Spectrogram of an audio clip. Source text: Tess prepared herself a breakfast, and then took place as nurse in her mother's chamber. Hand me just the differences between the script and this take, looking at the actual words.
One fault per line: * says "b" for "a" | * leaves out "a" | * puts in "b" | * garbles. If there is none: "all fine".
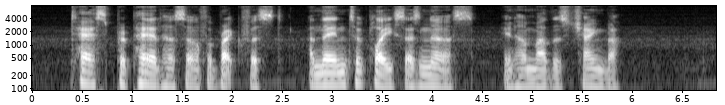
all fine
